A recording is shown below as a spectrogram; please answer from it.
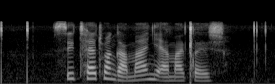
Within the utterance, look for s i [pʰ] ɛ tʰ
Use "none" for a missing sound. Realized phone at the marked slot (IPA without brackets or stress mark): tʰ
